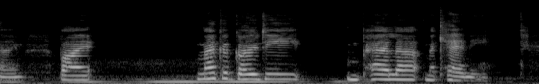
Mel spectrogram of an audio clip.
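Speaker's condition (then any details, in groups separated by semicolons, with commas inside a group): No condition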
